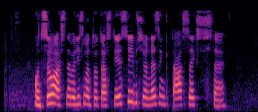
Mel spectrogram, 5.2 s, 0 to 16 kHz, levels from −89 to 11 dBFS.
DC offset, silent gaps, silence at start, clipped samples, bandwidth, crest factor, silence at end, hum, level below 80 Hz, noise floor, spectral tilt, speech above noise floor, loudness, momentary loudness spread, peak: under 0.1%; none; 0.7 s; under 0.1%; 11.5 kHz; 18 dB; 0.65 s; none; -76 dBFS; -66 dBFS; -3.5 dB/octave; 45 dB; -21 LUFS; 15 LU; -4 dBFS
